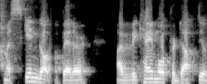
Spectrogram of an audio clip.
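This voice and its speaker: This is a man speaking with an Australian accent. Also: quiet background. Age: 40s. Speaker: entrepreneur and former TV sports anchor. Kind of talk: podcast interview.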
